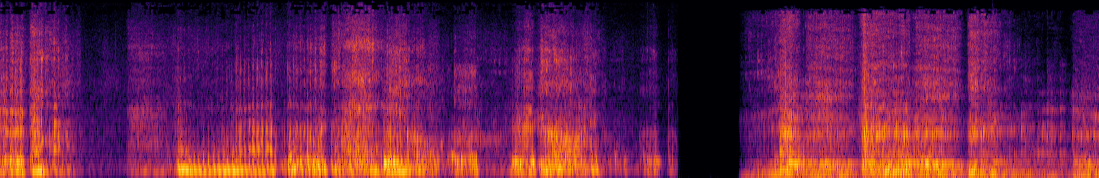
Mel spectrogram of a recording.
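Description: Lion roaring: a run of deep, rough roars and grunts. The sound cuts out completely for about half a second near seven seconds in, then the roaring starts again.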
